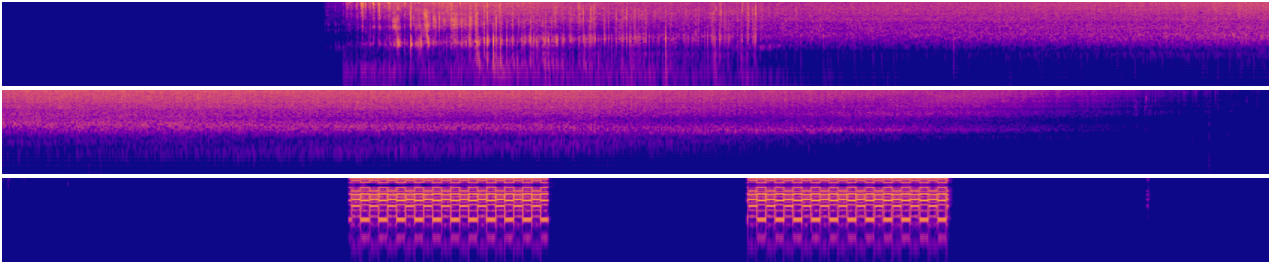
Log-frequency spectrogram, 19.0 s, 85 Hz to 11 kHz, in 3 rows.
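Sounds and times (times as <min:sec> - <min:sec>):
steady hiss: 0:01.8 - 0:12.1.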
